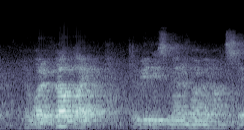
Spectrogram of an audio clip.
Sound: none

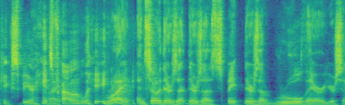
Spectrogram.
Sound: laughs

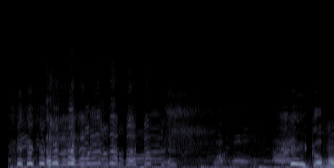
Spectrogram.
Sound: both laughing

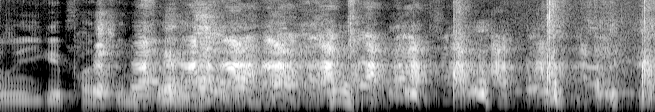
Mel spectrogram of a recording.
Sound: laughing

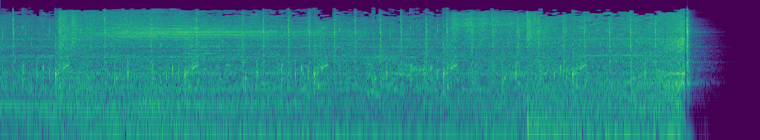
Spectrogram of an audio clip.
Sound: clucking; rapid clicking and clucking

